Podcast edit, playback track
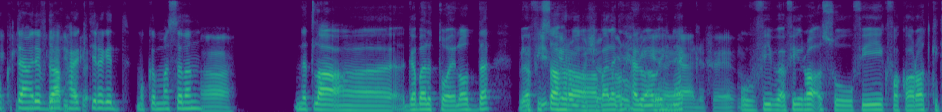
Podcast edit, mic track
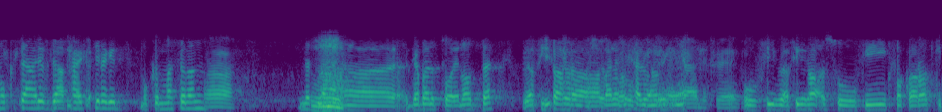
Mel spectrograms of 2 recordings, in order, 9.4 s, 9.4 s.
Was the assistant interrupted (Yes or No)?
Yes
